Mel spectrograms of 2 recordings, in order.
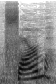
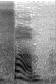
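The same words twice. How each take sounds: First: The R after the vowel is clearly pronounced. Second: The R after the vowel is not pronounced. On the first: This is the American pronunciation. "giving the definition to the R, would be American" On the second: This is the British pronunciation. "farm would be the British"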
